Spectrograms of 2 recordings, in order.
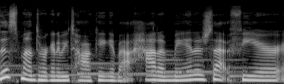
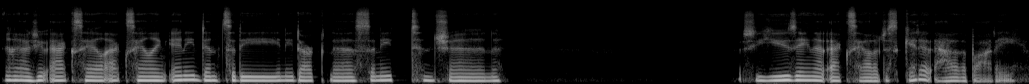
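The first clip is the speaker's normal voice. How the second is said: softer, unhurried meditation voice with long pauses; guided meditation; 7 dB quieter than usual. Real, not acted. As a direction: lead them gently through each breath, leaving space between phrases.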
